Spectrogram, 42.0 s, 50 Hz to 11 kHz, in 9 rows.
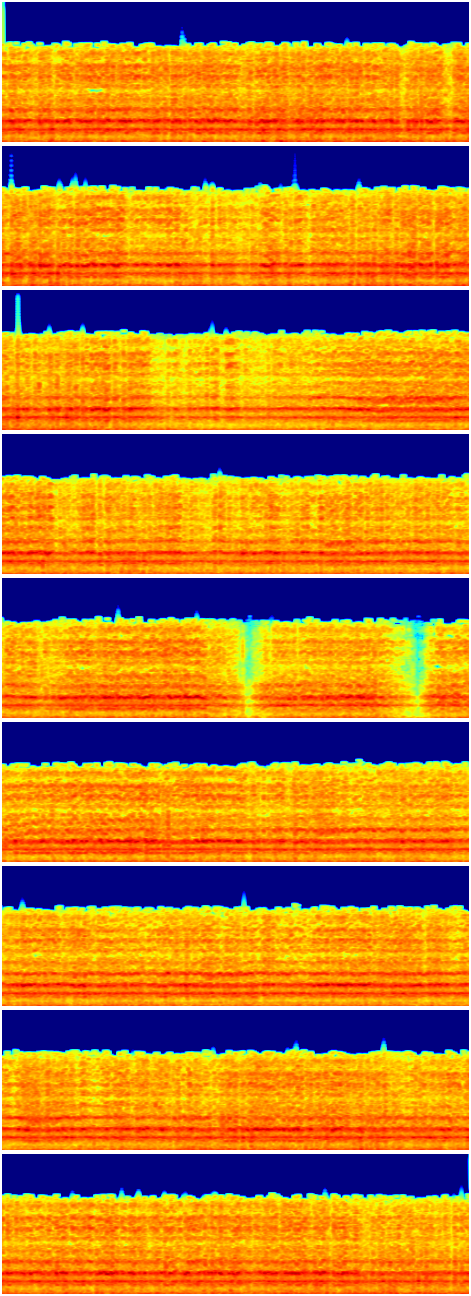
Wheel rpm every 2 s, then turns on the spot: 230, 230, 230, 230, 230, 240, 230, 230, 230, 220, 150, 120, 200, 220, 230, 230, 230, 230, 230, 240, 230.
none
